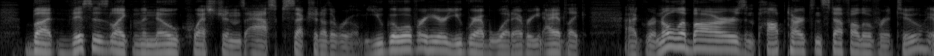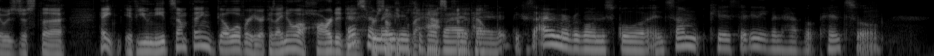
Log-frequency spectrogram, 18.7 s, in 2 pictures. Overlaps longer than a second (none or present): present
